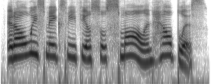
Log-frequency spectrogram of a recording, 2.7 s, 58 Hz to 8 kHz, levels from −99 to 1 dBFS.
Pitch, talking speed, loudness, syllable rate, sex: 270 Hz, 205 wpm, -17 LUFS, 4.9 syllables/s, female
